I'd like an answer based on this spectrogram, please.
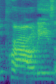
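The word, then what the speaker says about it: Proudie: Prudie they might be called the proud ease I don't know I've always called them the prudie's in my head so I'm gonna call them the prudie's but it is spelt proud in my head Prudie sounds more like a name anyway we start off with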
